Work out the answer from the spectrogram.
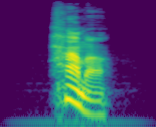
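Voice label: "hammer", British English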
